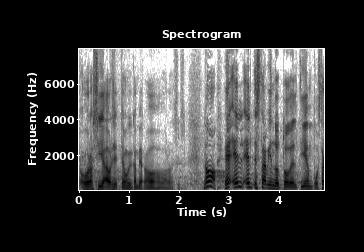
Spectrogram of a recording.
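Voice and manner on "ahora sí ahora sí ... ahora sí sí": mock switch to prayer voice. Pastor mocking believers who change their voice, in a low hushed mock-solemn tone. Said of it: "ya sabe tu entonación regular".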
